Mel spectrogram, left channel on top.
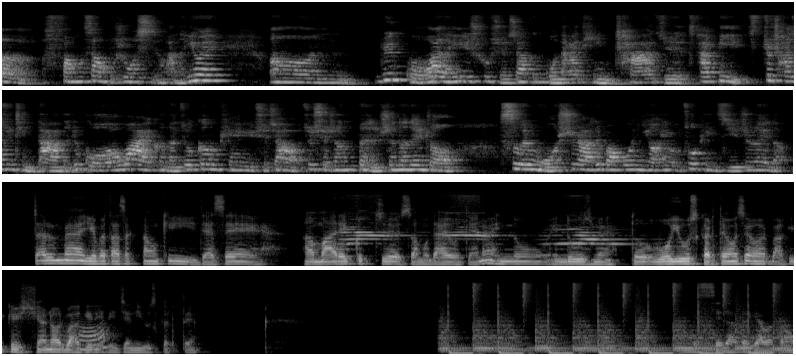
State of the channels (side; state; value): both; different; correlation 0.02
